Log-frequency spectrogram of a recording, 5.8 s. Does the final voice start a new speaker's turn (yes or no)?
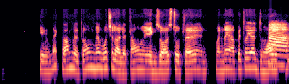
yes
